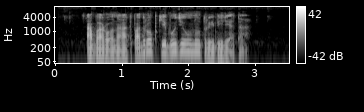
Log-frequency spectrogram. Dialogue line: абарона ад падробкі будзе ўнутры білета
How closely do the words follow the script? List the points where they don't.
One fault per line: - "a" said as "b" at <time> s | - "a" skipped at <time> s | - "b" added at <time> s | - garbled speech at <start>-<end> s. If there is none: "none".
none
